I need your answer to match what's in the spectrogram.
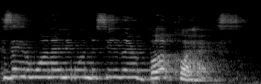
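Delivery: put-on smug, cocky six-year-old voice, pitched high. Retelling a nephew's joke: imitating a child's cocky confidence. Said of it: "he said it with, like, this six-year-old confidence".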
